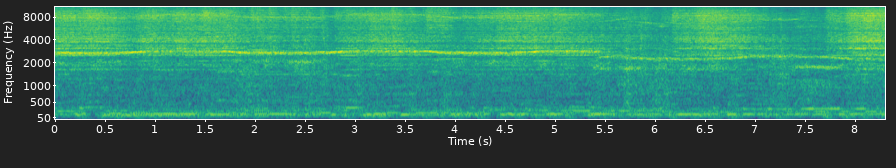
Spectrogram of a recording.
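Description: Loud rock music, most likely a live band: a pulsing bass line with a sustained, wavering high tone held over it, which drops slightly in pitch late on.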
